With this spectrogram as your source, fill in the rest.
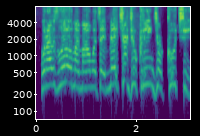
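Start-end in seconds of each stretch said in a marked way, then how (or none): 1.4-3.1 put-on angry scolding tone. Retelling what mom used to say when the speaker was little: imitating mom sounding angry. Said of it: "sounded so angry about it".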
